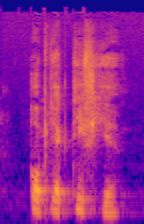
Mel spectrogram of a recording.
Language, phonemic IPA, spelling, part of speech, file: Dutch, /ɔpjɛkˈtifjə/, objectiefje, noun, Nl-objectiefje.ogg
- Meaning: diminutive of objectief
